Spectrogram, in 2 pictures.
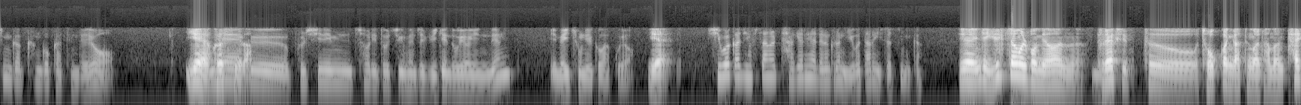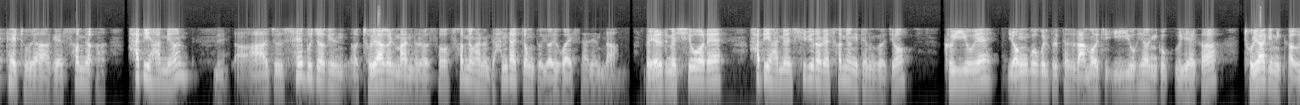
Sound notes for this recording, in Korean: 대구 MBC 여론현장 전화연결 2018년 10월 23일 화요일 0848~0855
